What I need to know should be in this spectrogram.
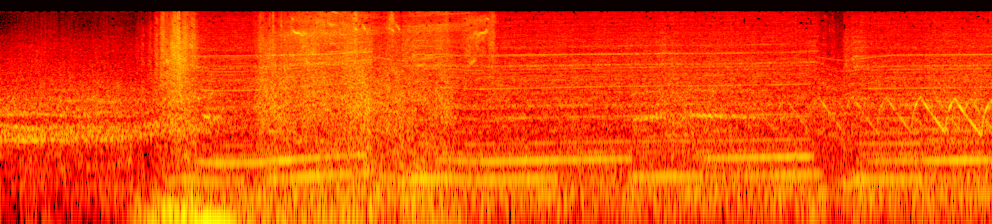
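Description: A car engine roars at high speed and shifts gears.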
